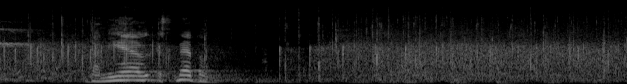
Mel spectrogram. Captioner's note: audience applauding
